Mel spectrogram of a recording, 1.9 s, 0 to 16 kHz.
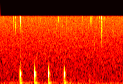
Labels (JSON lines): {"label": "biophony, knock", "recorder": "SoundTrap 300"}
